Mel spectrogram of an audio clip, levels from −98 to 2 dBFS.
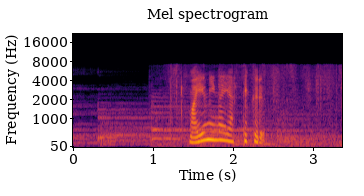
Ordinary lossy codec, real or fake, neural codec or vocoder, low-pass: none; fake; vocoder, 22.05 kHz, 80 mel bands, WaveNeXt; 7.2 kHz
